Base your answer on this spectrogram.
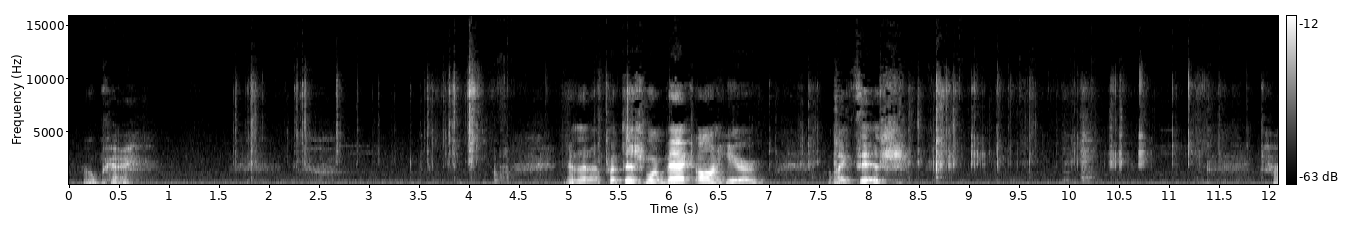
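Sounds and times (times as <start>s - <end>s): earring and card clicking: 7.0s - 12.0s.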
